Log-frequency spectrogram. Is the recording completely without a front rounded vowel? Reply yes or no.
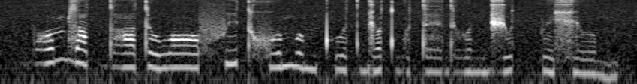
yes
